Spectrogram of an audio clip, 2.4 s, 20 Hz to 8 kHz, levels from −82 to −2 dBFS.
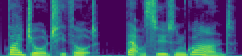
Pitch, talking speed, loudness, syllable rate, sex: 215 Hz, 200 wpm, -17 LUFS, 5.2 syllables/s, female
